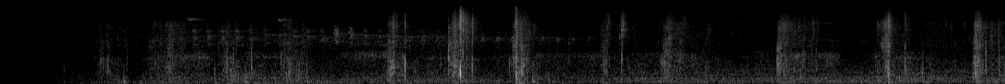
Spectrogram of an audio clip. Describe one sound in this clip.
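Footsteps crunch and rustle through dry leaves and twigs on the forest floor.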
